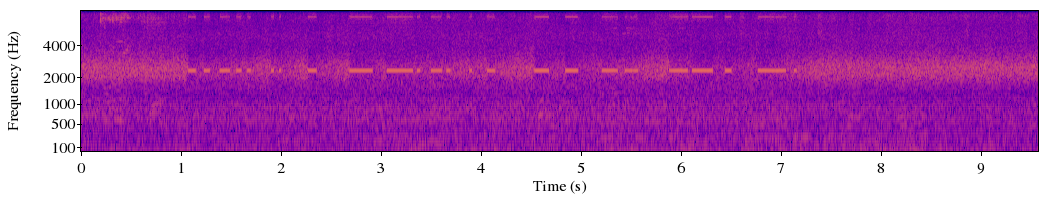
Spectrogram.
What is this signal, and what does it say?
Beeps of irregular length, with radio static, a narrow filter and the noise inside a car. There is no code.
